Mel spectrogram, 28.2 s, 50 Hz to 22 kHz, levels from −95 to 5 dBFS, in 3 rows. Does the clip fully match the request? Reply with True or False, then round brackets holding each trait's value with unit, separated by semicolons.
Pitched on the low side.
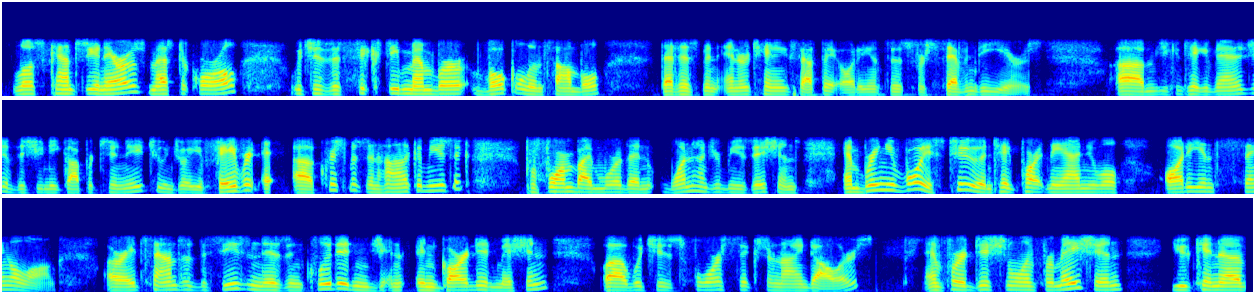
False (155 Hz)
